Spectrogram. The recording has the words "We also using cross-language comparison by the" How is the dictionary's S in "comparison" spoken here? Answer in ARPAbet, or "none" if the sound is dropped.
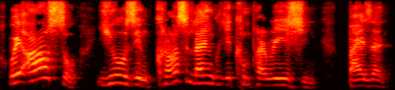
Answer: SH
